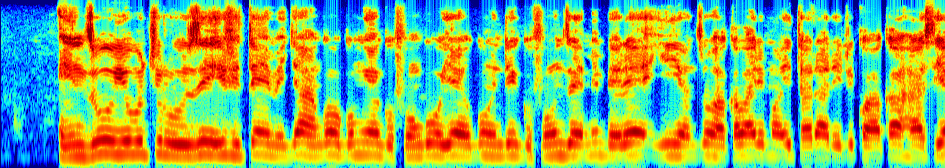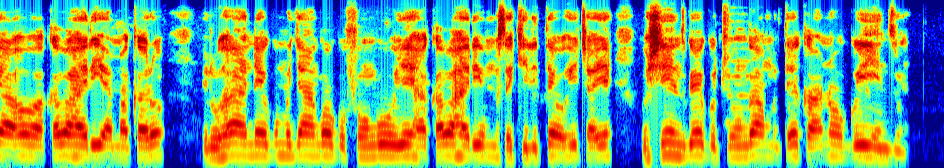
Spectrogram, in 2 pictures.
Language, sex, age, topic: Kinyarwanda, male, 25-35, finance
